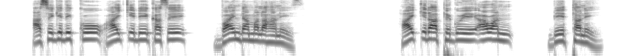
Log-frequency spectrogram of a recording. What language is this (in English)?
Gamo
